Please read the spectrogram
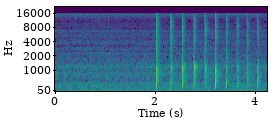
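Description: Quiet room tone, then about halfway through one person starts clapping his hands in a steady run of about four to five claps a second.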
